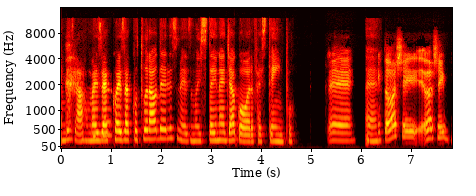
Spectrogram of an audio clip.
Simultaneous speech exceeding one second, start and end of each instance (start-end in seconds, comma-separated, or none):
none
